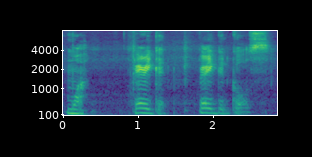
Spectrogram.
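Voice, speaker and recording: A man's voice: a little high, level tone, unhurried, gravelly, pushed and bright. A man in his early thirties giving a meandering personal life update, often repeating himself and restarting phrases. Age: 30s. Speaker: vlogger.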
